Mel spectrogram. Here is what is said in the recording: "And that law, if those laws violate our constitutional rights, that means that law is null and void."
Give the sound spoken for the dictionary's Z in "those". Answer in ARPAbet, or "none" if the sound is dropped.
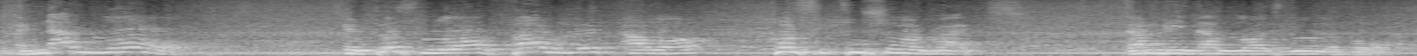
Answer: S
